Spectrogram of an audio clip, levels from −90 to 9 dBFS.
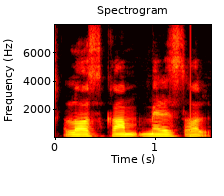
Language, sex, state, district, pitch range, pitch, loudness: Bengali, male, West Bengal, Dakshin Dinajpur, 120-125 Hz, 125 Hz, -17 LUFS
